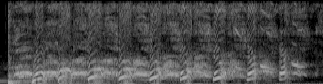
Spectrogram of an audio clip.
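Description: A man laughing hard and shrilly: a rapid run of about a dozen high-pitched "ha-ha" bursts, about six a second, that fades near the end.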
